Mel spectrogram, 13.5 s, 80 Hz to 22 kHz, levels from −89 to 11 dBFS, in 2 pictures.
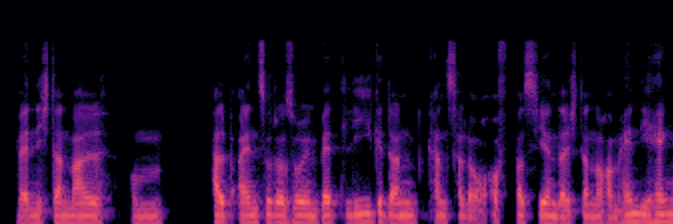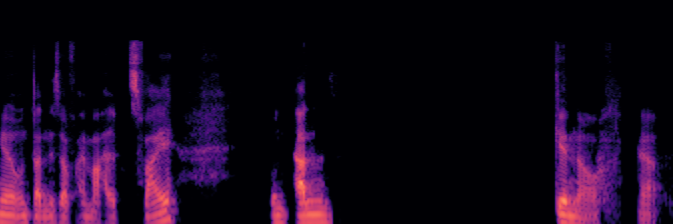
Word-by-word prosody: wenn 90 +1 -1
ich 90 - -7
dann 95 0 0
mal 90 -1 0 0.2
um 90 0 -7 0.4
00:30 95 -1 +1
oder 95 -2 +3
so 100 +2 +1
im 95 -2 0
Bett 95 0 +1
liege, 105 +3 0
dann 95 0 +1
kann's 95 +1 -6
halt - - -3
auch - - -4
oft - - -5
passieren, 95 -2 +1
da 85 - +2
ich 85 0 -4
dann 90 - -3
noch 90 -1 -2
am 85 0 -2
Handy 105 +2 +1
hänge 105 -1 +3
und 95 +1 -5
dann 85 0 0
ist 90 - -8
auf - - -3
einmal - - -4
1:30 130 +6 -1 0.9
und 95 0 -4
dann 100 0 +6 2.2
Genau, 85 -9 +3 0.4
ja. - - -8
95 Hz, 150 wpm, -26 LUFS, 90-100 Hz, 2.2 s, dann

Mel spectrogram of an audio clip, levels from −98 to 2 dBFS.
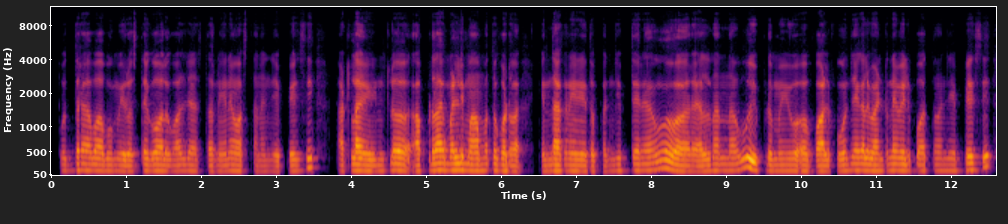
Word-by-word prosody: వద్దురా 125 +2 -3
బాబు 120 -1 0
మీరోస్తే 115 0 -2
గోల 120 -1 +2
గోల 115 +1 -4
జేస్తారు 115 -1 -6
నేనే 115 +2 -4
వస్తాను 110 0 -7
అని 110 - -13
జెప్పేసి 115 +7 -4 0.4
అట్లా 125 +2 +3 0.2
ఇంట్లో 115 +3 -1 0.3
అప్పటిదాకా 130 +4 +3
మళ్ళీ 130 +1 +5
మా 120 - +4
అమ్మతో 125 +1 -4
గొడవ, 110 -2 +1 0.4
"ఇందాక 115 +1 +2
నేనెదో 115 -1 -1
పని 110 +1 -10
చెప్తేనే 125 +1 -4 0.6
వెళ్ళనన్నావు 125 - -1
ఇప్పుడు 115 - -5
మీ 115 - -4
వా - - +2 0.2
వాళ్ళు 110 0 +4
ఫోను 115 +1 -1
చేయగలినే 130 -1 +2
వెంటనే 120 +2 -2
వెళ్ళిపోతున్నావు" 120 0 -4
అని 120 - -9
చెప్పేసి 135 +8 0
120 Hz, 150 wpm, -27 LUFS, 115-125 Hz, 0.6 s, మళ్ళీ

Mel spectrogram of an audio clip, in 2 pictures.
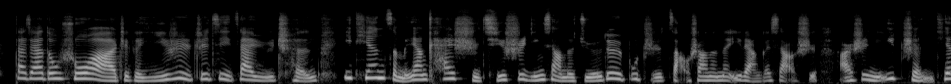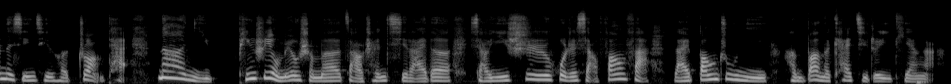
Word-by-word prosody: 大 280 -2 0
家 270 0 +3
都 265 0 +2
说 265 0 +3
啊， 180 -8 +7
这 190 +3 -3
个 175 -2 -1
一 170 +5 -1
日 255 -1 +1
之 245 +3 -3
计 230 -2 -3
在 220 0 +1
于 175 -1 -2
晨， 170 -3 -2 0.3
一 305 -2 +3
天 300 0 +4
怎 295 - 0
么 150 - +2
样 220 +4 +3
开 260 +4 -1
始 190 -10 -2
其 195 +6 0
实 235 +2 -1
影 200 0 +1
响 195 -6 0
的 165 0 0
绝 165 +2 +1
对 265 +3 +2
不 245 +2 -5
只 165 -6 -5
早 - - -4
上 190 -1 -1
的 185 -1 0
那 185 0 -1
1、2 180 -9 -2
个 170 +4 -10
小 180 - -4
时， - - -6 0.2
而 - - -1
是 220 +4 -1
你 185 -4 +2
一 270 +7 +1
整 190 -9 -2
天 260 +1 +1
的 245 - +3
心 185 -3 0
情 185 -2 -3
和 155 -2 -4
状 - - -1
态， - - -5 0.3
那 295 -4 +5
你 155 - -1 0.2
平 255 +3 +4
时 290 +2 +1
有 275 -4 +5
没 170 +1 +2
有 205 +1 +3
什 185 -4 0
么 160 +2 +1
早 140 -4 -2
晨 170 +4 -2
起 165 -2 -3
来 140 -2 -3
的 165 0 +1 0.2
小 155 - -3
仪 170 +4 +2
式 215 +2 +1
或 210 +1 +1
者 180 - 0
小 185 - -2
方 240 +3 +1
法 - - -2 0.2
来 165 +1 +1
帮 220 +5 +3
助 235 -2 +1
你 155 -5 +1
很 165 -3 -3
棒 205 +2 +2
地 170 - 0
开 180 +3 -4
启 165 -3 -4
这 145 - -2
一 140 -2 -1
天 135 -2 -5
啊？ - - -10
190 Hz, 265 characters per minute, -29 LUFS, 165-240 Hz, 0.3 s, 啊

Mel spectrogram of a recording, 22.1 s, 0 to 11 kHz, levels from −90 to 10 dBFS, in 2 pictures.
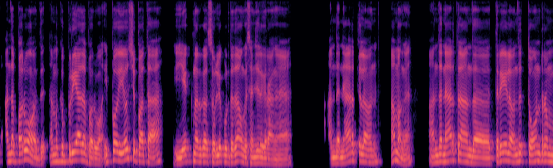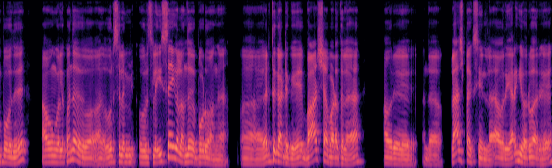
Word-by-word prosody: அந்தப் 150 +1 -1
பருவம் 180 +4 +3
அது. - - -4 0.2
நமக்கு 140 +2 -1
புரியாத 160 +1 +3
பருவம். 100 -2 0
இப்ப 165 +6 0
யோசிச்சு 185 -1 +1
பார்த்தா 135 -4 +1 0.6
இயக்குனர்கள் 135 +1 +1
சொல்லிக் 130 +2 +2
குடுத்தத 130 +1 +1
அவங்க 130 -6 0
செஞ்சிருக்காங்க. 105 -5 0 1.0
அந்த 110 +2 +2
நேரத்தில 145 +1 0
வந் 125 0 -5 0.4
ஆமாங்க, 130 - -1 0.5
அந்த 130 +3 +1
நேரத்தில 160 0 0
அந்த 120 -2 +2 0.4
திரையில 155 +2 +2
வந்து 140 +3 0 0.2
தோன்றும்போது, 135 -6 +1 0.6
அவுங்களுக்கு 125 -1 +1
வந்து 180 +2 +3 0.4
அ - - -2 0.2
ஒரு 125 +1 -1
சில 135 -2 +2 0.4
ஒரு 115 0 0
சில 125 - 0
இசைகள் 195 0 +3
வந்து 135 +2 +2 0.2
போடுவாங்க. 105 -7 0 0.5
அ - - -4 0.4
எடுத்துக்காட்டுக்கு 100 -1 +2 0.3
பாட்ஷா 180 0 +3
படத்தில 110 -3 +1 0.8
அவரு 105 -2 +2 0.6
அந்த 95 -2 -5 0.4
பிளாஷ்பேக் - - 0
சீன்ல 95 -4 -1 0.2
அவரு 100 -2 +1
எறங்கி 145 0 +1
வருவாரு. 105 -4 +1
130 Hz, 120 wpm, -23 LUFS, 110-150 Hz, 1.0 s, பருவம்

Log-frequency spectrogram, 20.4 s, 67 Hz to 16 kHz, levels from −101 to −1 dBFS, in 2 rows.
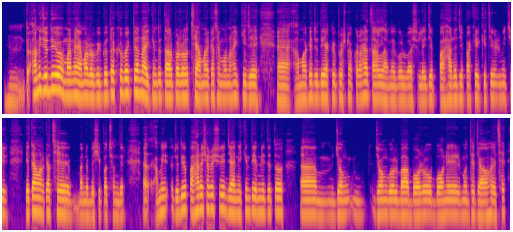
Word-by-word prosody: হুম। 130 0 -11 0.2
তো - - -1
আমি 205 +4 +5
যদিও 225 +1 +7 0.2
মানে 165 +1 +4
আমার 160 +1 +3
অভিজ্ঞতা 155 +3 +1
খুব 185 -1 -1
একটা 185 +1 +2
নাই 165 -2 +8
কিন্তু 155 0 -2
তারপরও 155 +1 +5
হচ্ছে, 155 +1 -5
আমার 150 +1 -1
কাছে 155 0 -3
মনে 145 0 -4
হয় 155 0 -4
কি? - - -2
যে, 145 - +4 0.5
অ্যা 135 - -1 0.3
আমাকে 140 +2 -2
যদি 150 0 -1
একই 150 +1 -4
প্রশ্ন 150 -1 -5
করা 145 -1 -2
হয়, 160 0 +2
তাহলে 145 0 0
আমি 135 +1 -7
বলব 135 -1 -4
আসলে 135 +1 -10
এই - - -11
যে 145 - -1 0.2
পাহাড়ে 135 +2 -2
যে - - 0
পাখির 145 +1 -2
কিচিরমিচির, 145 0 -5 0.4
এটা 155 +2 +3
আমার 160 -2 +2
কাছে 155 0 0 0.4
মানে 135 0 -4
বেশি 135 +2 -5
পছন্দের। 135 0 -5 0.4
অ্যা - - -1 0.2
আমি 155 +4 -3 0.3
যদিও 175 +5 +1
পাহাড়ে 175 +4 +3
সরাসরি 185 0 -1
যাইনি 155 -1 +3
কিন্তু, 165 0 -5
এমনিতে 160 0 -2
তো - - +3 0.5
আম 145 -1 +3 0.4
জং 145 -1 0 0.6
জঙ্গল 145 0 -1
বা 140 - +5 0.2
বড় 140 +1 +3 0.3
বনের 145 +1 0
মধ্যে 145 0 -5
যাওয়া 135 0 +2
হয়েছে। 140 +1 -4
145 Hz, 175 wpm, -21 LUFS, 140-155 Hz, 0.6 s, নাই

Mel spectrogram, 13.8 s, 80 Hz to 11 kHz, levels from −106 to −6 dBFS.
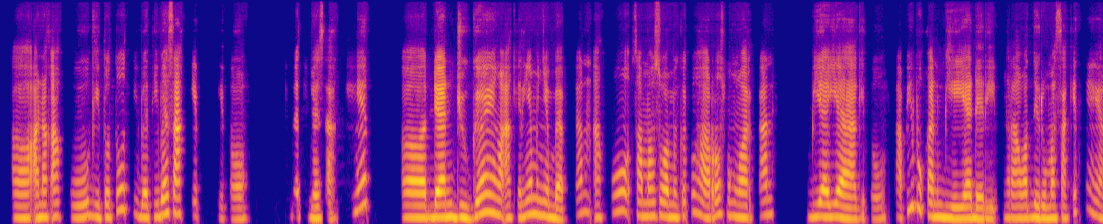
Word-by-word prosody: eee, 175 0 -1
anak 185 +1 0
aku 185 -1 -3
gitu 180 0 -4
tuh 295 +1 -4
tiba-tiba 190 -4 -2
sakit 230 -3 +3 0.2
gitu, 160 -1 -10 0.6
tiba-tiba 180 -2 -3
sakit, 275 - -6 0.4
eee, 180 0 +5
dan 185 0 +9
juga 180 +5 +2
yang 255 -3 +2
akhirnya 180 +3 -2
menyebabkan 200 - -2
aku 250 +10 -5
sama 195 -1 -2
suamiku 195 -1 -1
tuh 260 - -10
harus 200 +3 -1
mengeluarkan, 195 +2 -2 0.4
biaya 185 -3 +4
gitu. 160 +2 -13
Tapi 320 +4 -5
bukan 200 - 0
biaya 165 -1 +2
dari 160 -1 -1
ngerawat 175 0 -2
di 175 - +2
rumah 170 0 +1
sakitnya 255 - -9
185 Hz, 140 wpm, -24 LUFS, 175-210 Hz, 0.6 s, dan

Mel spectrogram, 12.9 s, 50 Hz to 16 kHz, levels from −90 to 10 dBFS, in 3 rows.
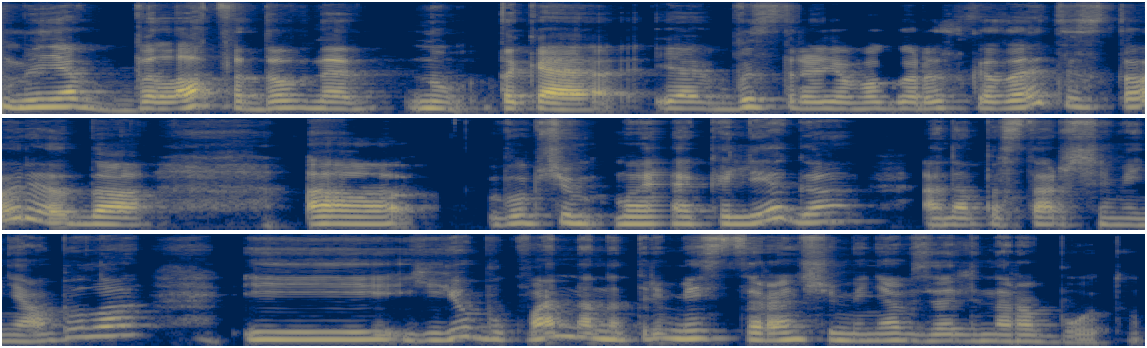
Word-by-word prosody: У - - 0
меня 220 +3 +5 0.2
была 180 +1 +7
подобная, 185 -2 0
ну, 185 -1 -3
такая, 180 -5 +5
я 185 -1 +1
быстро 190 +1 -2
её 175 -1 -1
могу 175 +1 -2
рассказать 185 +4 -1
история, 230 +8 0
да. 185 -2 +3 0.5
А, 195 0 +4 0.2
в 180 +4 -6
общем, 215 -1 -3
моя 195 0 +1
коллега, 230 - -2 0.3
она 175 +1 -2
постарше 185 +1 -2
меня 170 -2 -5
была, 300 +4 -3 0.4
и - - -4
её 205 +2 -3
буквально 210 +6 -1
на 215 -1 -2
3 200 - -9
месяца 225 -3 +1
раньше 205 0 0
меня 180 0 -4
взяли 170 -1 -7
на 170 -1 -4
работу. 165 -2 -9
195 Hz, 155 wpm, -24 LUFS, 180-210 Hz, 0.5 s, была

